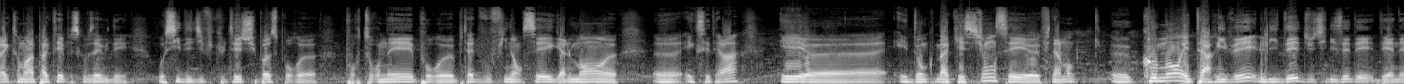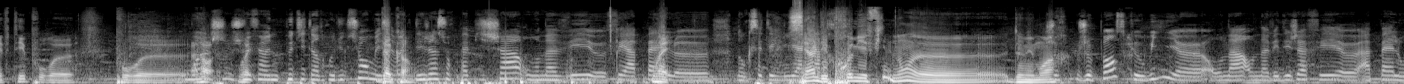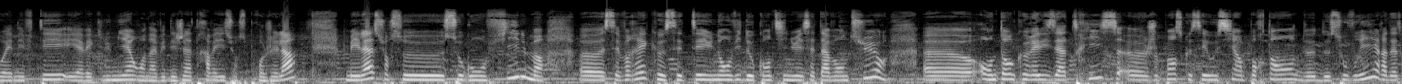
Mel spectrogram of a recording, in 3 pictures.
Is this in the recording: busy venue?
yes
